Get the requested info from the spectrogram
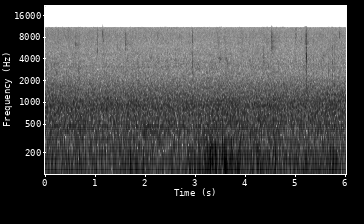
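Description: Low, steady outdoor rumble on a handheld camera's microphone, with a brief louder low swell about three seconds in and a few faint ticks.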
